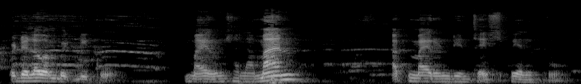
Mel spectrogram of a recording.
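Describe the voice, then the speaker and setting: A Filipino woman with a low-pitched voice chats casually to her viewers. Her speech is slow and halting, shaped by missing front teeth. She is polite and often repeats her words. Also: lively intonation. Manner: polite, halting, with frequent repetition. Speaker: vlogger.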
